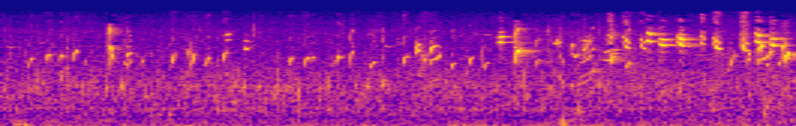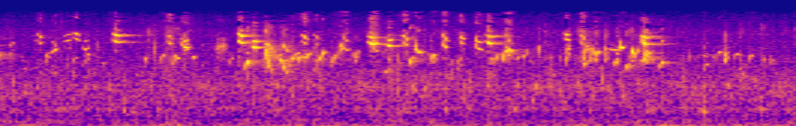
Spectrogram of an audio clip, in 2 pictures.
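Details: Song of the American goldfinch: long, rambling series of high, sweet twittering and chirping notes growing denser midway, with faint natural background noise.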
